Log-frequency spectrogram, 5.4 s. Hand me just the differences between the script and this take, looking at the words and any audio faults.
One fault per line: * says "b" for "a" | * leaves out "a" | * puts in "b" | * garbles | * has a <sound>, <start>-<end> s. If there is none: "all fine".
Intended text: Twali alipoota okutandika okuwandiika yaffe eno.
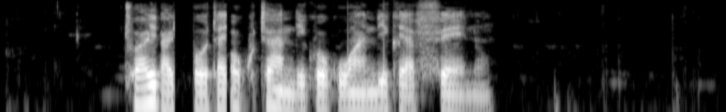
* has a dropout, 1.3-1.4 s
